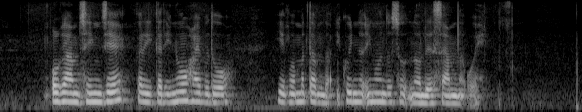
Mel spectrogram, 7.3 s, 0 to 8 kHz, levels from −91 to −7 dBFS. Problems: background sounds at intervals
